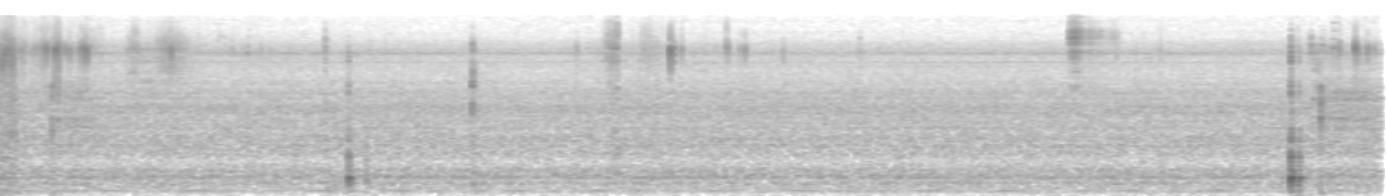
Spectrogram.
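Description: Faint, steady room tone with a low hum. A soft click comes about two and a half seconds in, and a sharper tap near the end.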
